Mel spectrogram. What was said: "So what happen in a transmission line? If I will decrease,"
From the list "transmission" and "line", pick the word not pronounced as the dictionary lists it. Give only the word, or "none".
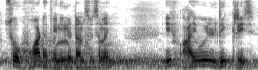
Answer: transmission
